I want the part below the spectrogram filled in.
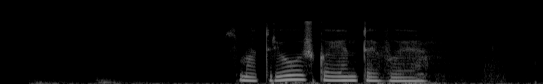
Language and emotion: Russian, sad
